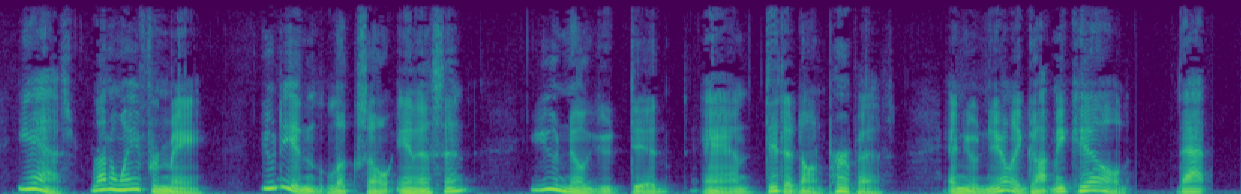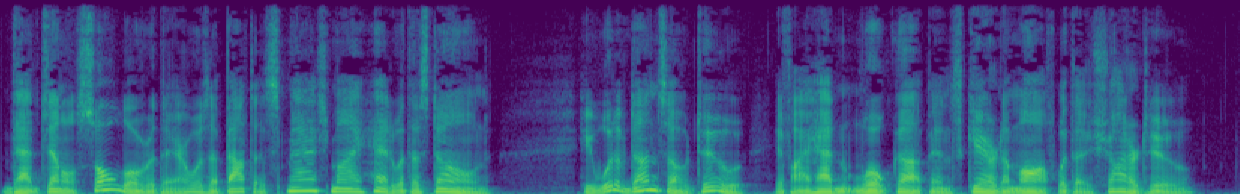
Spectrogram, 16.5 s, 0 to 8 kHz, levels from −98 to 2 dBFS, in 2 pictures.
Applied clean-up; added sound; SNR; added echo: none; none; none; none.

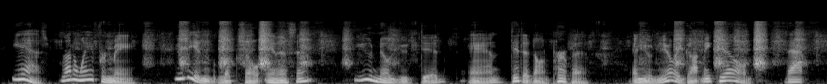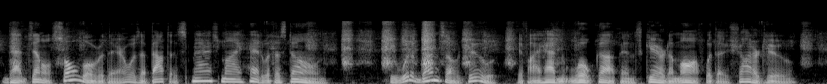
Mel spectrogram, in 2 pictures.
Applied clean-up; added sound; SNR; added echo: none; Dog; 11 dB; none.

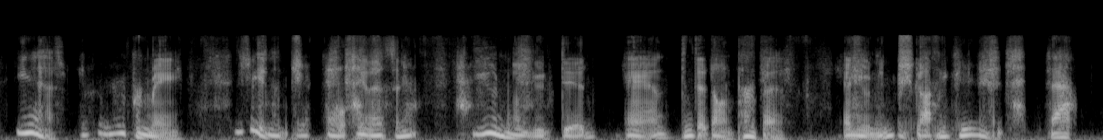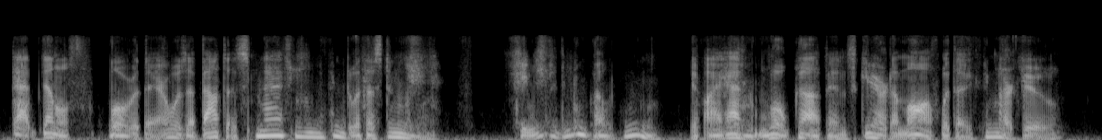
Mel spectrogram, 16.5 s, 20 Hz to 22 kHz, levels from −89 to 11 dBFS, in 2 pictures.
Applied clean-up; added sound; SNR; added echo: neural diffusion model UNIVERSE++.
